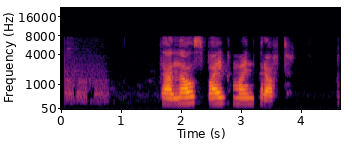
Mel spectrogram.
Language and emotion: Russian, neutral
